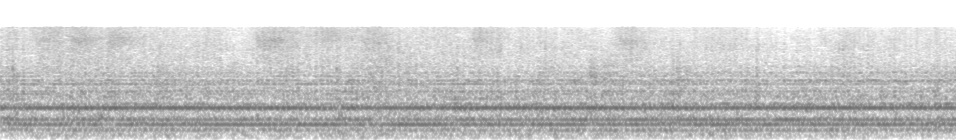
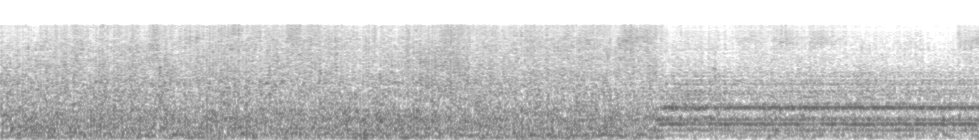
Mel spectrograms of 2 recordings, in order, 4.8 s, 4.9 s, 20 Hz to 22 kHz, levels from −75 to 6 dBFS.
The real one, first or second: first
